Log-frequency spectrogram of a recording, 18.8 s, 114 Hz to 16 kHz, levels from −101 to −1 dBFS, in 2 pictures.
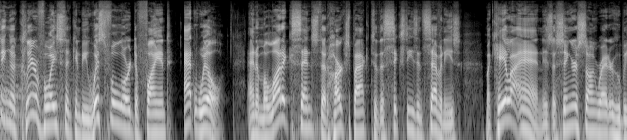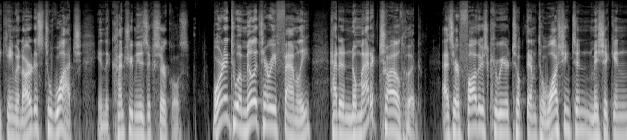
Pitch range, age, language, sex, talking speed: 130-175 Hz, 40-59, English, male, 180 wpm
